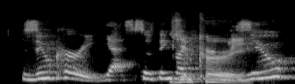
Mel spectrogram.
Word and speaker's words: Zukurri: i pronouncing that right zoo curry yes so thank you curry and then curry like the spice okay awesome yeah so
